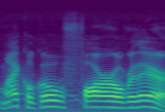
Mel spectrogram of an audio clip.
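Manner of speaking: "for" pronounced as "far". Explaining the Saint Louis accent using a TV example: Phyllis Saint Louis accent. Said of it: "Phyllis on The Office, when she's like".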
